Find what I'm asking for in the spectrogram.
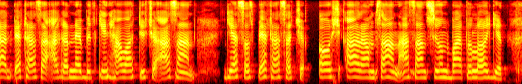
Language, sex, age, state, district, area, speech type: Kashmiri, female, 30-45, Jammu and Kashmir, Bandipora, rural, spontaneous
